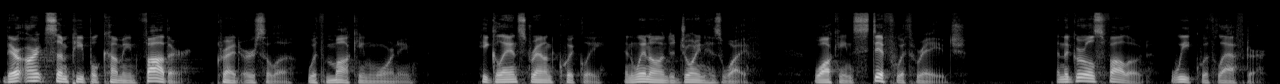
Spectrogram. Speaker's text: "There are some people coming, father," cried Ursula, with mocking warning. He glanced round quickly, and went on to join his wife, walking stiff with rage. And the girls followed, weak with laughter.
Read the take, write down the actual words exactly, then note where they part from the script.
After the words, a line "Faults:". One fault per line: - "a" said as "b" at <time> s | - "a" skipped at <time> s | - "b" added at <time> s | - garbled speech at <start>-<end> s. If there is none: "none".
"There aren't some people coming, father," cried Ursula, with mocking warning. He glanced round quickly, and went on to join his wife, walking stiff with rage. And the girls followed, weak with laughter.
Faults:
- "are" said as "aren't" at 0.2 s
